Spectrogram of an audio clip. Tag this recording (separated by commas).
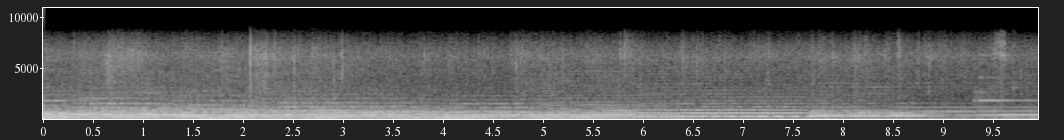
Orchestra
